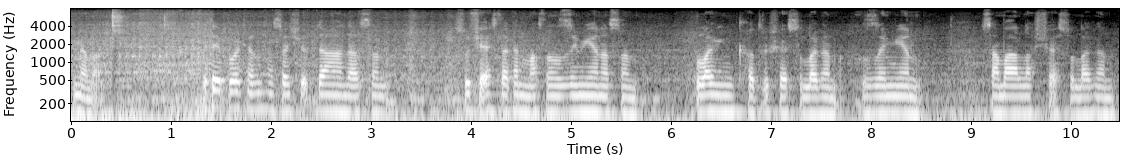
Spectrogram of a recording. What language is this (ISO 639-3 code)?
kas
